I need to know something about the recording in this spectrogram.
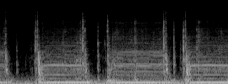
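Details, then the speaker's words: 2010 Hyundai Elantra at state inspection, window inoperative: window motor hums in short repeated bursts with no glass travel; motor works but the window regulator has failed. "So the motor is working, but the regulator is not working. It's not pulling the window up and down."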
